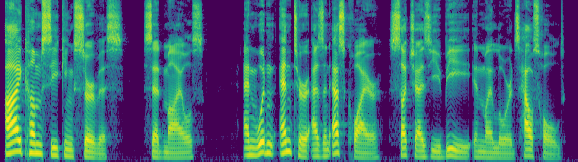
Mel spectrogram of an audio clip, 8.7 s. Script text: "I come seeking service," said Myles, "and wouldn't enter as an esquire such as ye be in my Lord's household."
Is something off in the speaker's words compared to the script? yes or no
no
